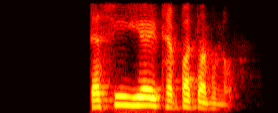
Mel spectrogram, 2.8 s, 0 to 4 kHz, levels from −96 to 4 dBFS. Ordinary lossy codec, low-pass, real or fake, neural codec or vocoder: Opus, 64 kbps; 3.6 kHz; fake; codec, 16 kHz, 2 kbps, X-Codec, HuBERT features, trained on general audio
